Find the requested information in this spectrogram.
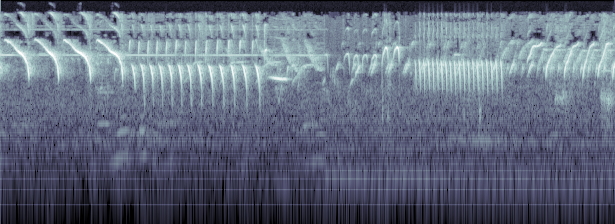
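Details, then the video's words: Canary singing: a few swooping whistles, a rapid even series of short notes, a brief lull, then a dense buzzy trill and more falling whistled phrases. "kenari gacor"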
